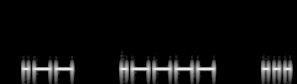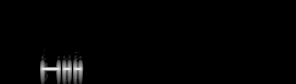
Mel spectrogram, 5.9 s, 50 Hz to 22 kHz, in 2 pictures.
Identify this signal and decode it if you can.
Morse code, heard as a keyed tone, about 22 wpm, spaced as for 13 wpm, 700 Hz. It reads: W1SD
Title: USA Call Signs - 4 Characters - 3x Character Spacing - 22wpm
